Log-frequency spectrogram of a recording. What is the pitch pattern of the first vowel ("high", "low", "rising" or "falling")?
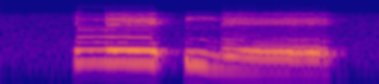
high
